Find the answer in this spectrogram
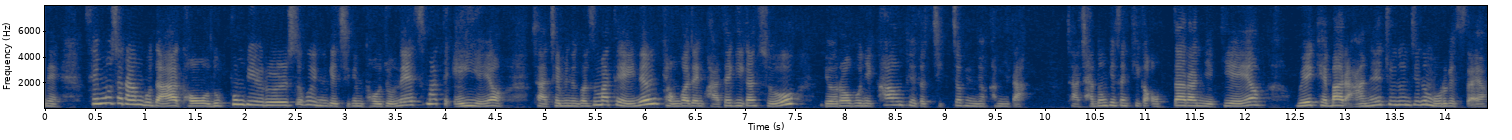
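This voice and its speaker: With a normal speaking voice, this woman talks at a fairly quick pace, her fairly high pitch rising and falling in lively intonation. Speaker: accounting and tax instructor. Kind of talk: lecture. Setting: online live class recording. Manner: engaging, frequent rhetorical questions to students.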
